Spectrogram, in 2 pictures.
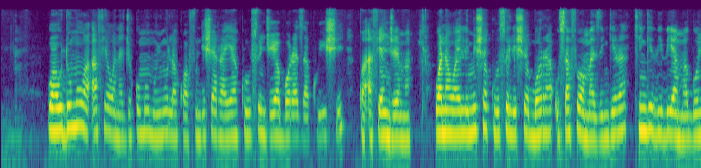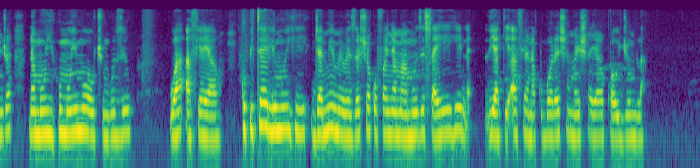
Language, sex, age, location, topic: Swahili, female, 25-35, Nakuru, health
